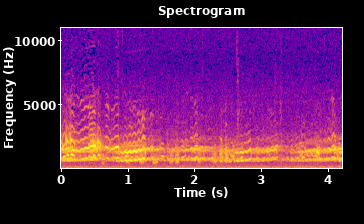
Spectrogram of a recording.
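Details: Mountain brown frogs calling in the Kuma Basin, Kumamoto, Japan: a dense, continuous chorus of overlapping chuckling croaks with rapid rippling pulses, louder in the first second, then a steady murmur.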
